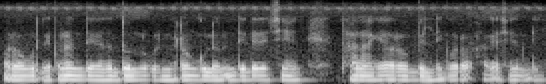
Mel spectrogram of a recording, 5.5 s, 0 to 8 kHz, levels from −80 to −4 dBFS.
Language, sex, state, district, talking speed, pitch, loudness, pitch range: Chakma, male, Tripura, Dhalai, 220 wpm, 105 Hz, -16 LUFS, 100-105 Hz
